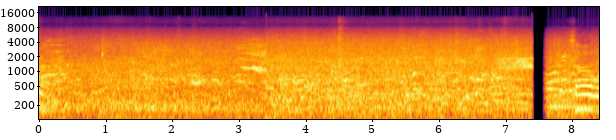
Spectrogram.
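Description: A crowd murmurs outdoors in the open air.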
